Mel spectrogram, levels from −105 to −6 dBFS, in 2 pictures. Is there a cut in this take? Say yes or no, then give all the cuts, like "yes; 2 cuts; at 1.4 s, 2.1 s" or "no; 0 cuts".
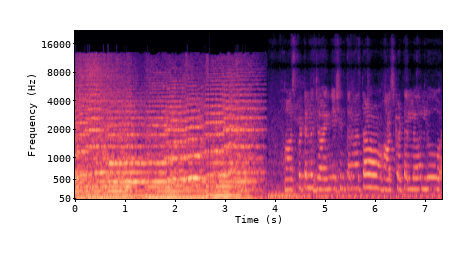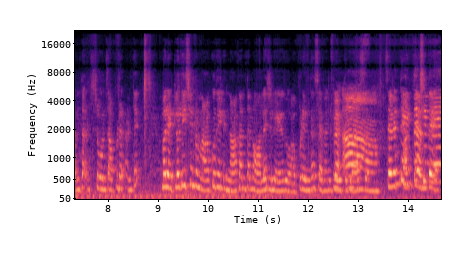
no; 0 cuts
